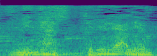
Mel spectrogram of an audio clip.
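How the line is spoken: Hoarse wheeze. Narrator (Russian): прохрипел он

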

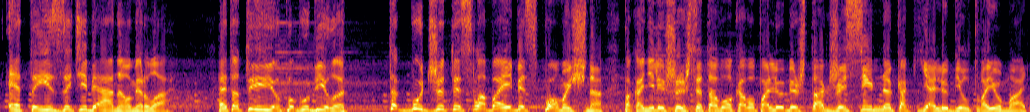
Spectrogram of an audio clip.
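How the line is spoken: Grief-stricken loud cry. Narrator (Russian): Отец Кирен так сильно любил свою жену, что когда ему сообщили печальную весть громко закричал

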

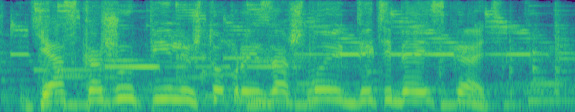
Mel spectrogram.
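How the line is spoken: Flustered shout. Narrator (Russian): Растерянная Мэри крикнула вслед

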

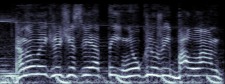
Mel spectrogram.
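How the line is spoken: Sharp scolding shout. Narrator (Russian): прикрикнул на него один из человечков

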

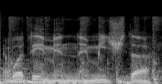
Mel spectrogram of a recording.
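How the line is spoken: Gloomy reply. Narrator (Russian): мрачно отозвался Горюн

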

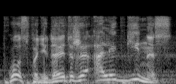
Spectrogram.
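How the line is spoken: Sudden exclamation. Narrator (Russian): он вдруг воскликнул

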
